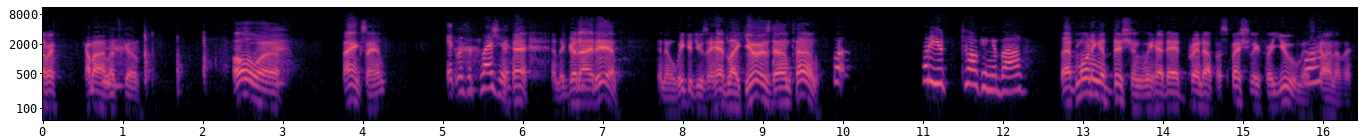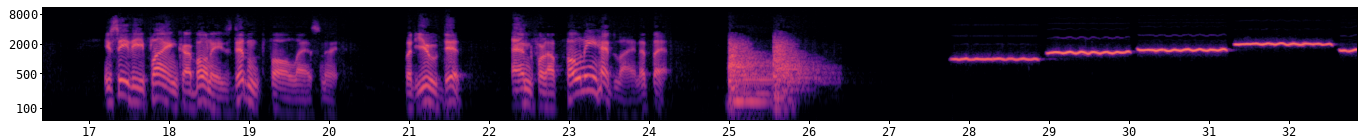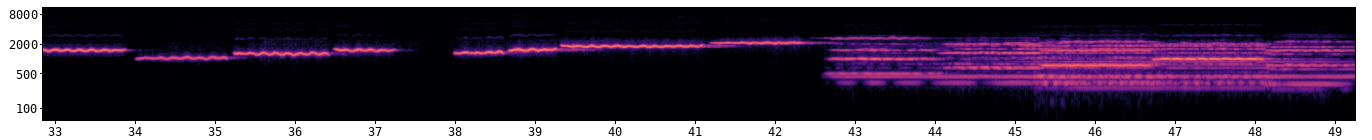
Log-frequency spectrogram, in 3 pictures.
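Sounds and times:
speech: 0:00.0 - 0:01.4, 0:02.4 - 0:03.1, 0:03.7 - 0:04.4, 0:05.0 - 0:10.1, 0:11.0 - 0:16.4, 0:17.2 - 0:20.2, 0:21.0 - 0:24.3
sharp knocks: 0:25.0 - 0:26.4
lone whistler whistling a slow stepwise melody: 0:27.8 - 0:37.3, 0:38.0 - 0:49.2.

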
